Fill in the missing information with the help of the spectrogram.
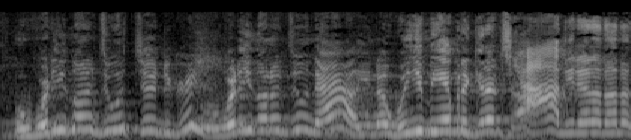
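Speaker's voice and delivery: quick, nosy rapid-fire questioning; mock prying questions. Relatives back home pestering her about her degree, mock prying. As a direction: rattle off the busybody questions fast.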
